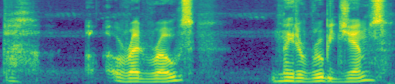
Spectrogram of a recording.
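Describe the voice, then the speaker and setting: A man playing a wary, wounded half-blood bull man in an ASMR roleplay, speaking in a halting, guarded way. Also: mid-range voice, slightly rough. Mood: doubtful. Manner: halting, guarded, hesitant delivery. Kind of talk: ASMR audio roleplay acting.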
